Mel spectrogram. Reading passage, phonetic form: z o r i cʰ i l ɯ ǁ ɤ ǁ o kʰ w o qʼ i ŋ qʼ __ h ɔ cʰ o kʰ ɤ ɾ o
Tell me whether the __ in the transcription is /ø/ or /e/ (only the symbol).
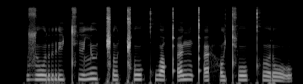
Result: e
